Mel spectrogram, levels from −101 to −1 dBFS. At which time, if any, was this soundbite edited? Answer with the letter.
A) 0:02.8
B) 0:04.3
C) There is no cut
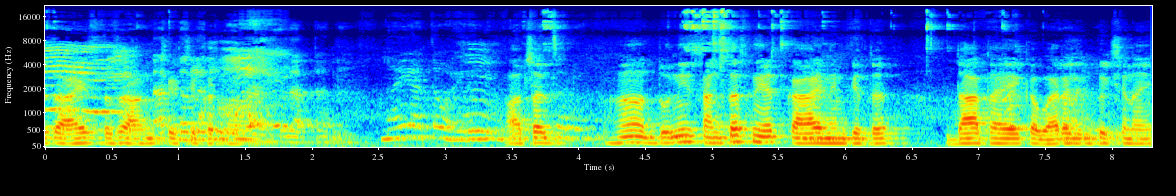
C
